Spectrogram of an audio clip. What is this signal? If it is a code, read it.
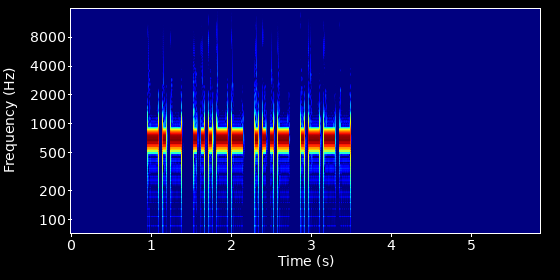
Morse code, heard as a keyed tone, about 25 wpm, 700 Hz. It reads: K3VJ
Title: USA Call Signs - 4 Characters - Repeated 3x - 25wpm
